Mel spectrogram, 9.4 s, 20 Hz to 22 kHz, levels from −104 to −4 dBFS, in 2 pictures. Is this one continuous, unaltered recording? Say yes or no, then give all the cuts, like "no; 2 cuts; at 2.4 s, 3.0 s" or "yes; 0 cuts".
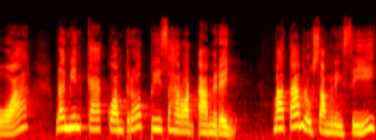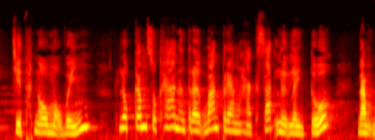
yes; 0 cuts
